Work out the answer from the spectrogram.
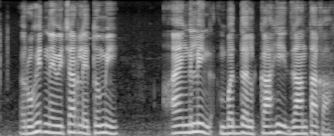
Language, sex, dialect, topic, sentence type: Marathi, male, Standard Marathi, agriculture, statement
